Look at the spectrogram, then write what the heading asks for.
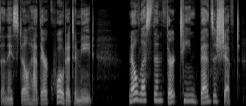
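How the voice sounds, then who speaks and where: A woman's voice: a bass voice, vocal fry, no echo, clean studio sound. A woman narrating scripted science-fiction drama with a wry, noir storytelling manner.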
